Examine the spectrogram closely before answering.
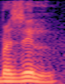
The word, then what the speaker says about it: Brazil: See, the capital of Sorry, the the country called Brazil okay? This is stressed on the final syllable.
